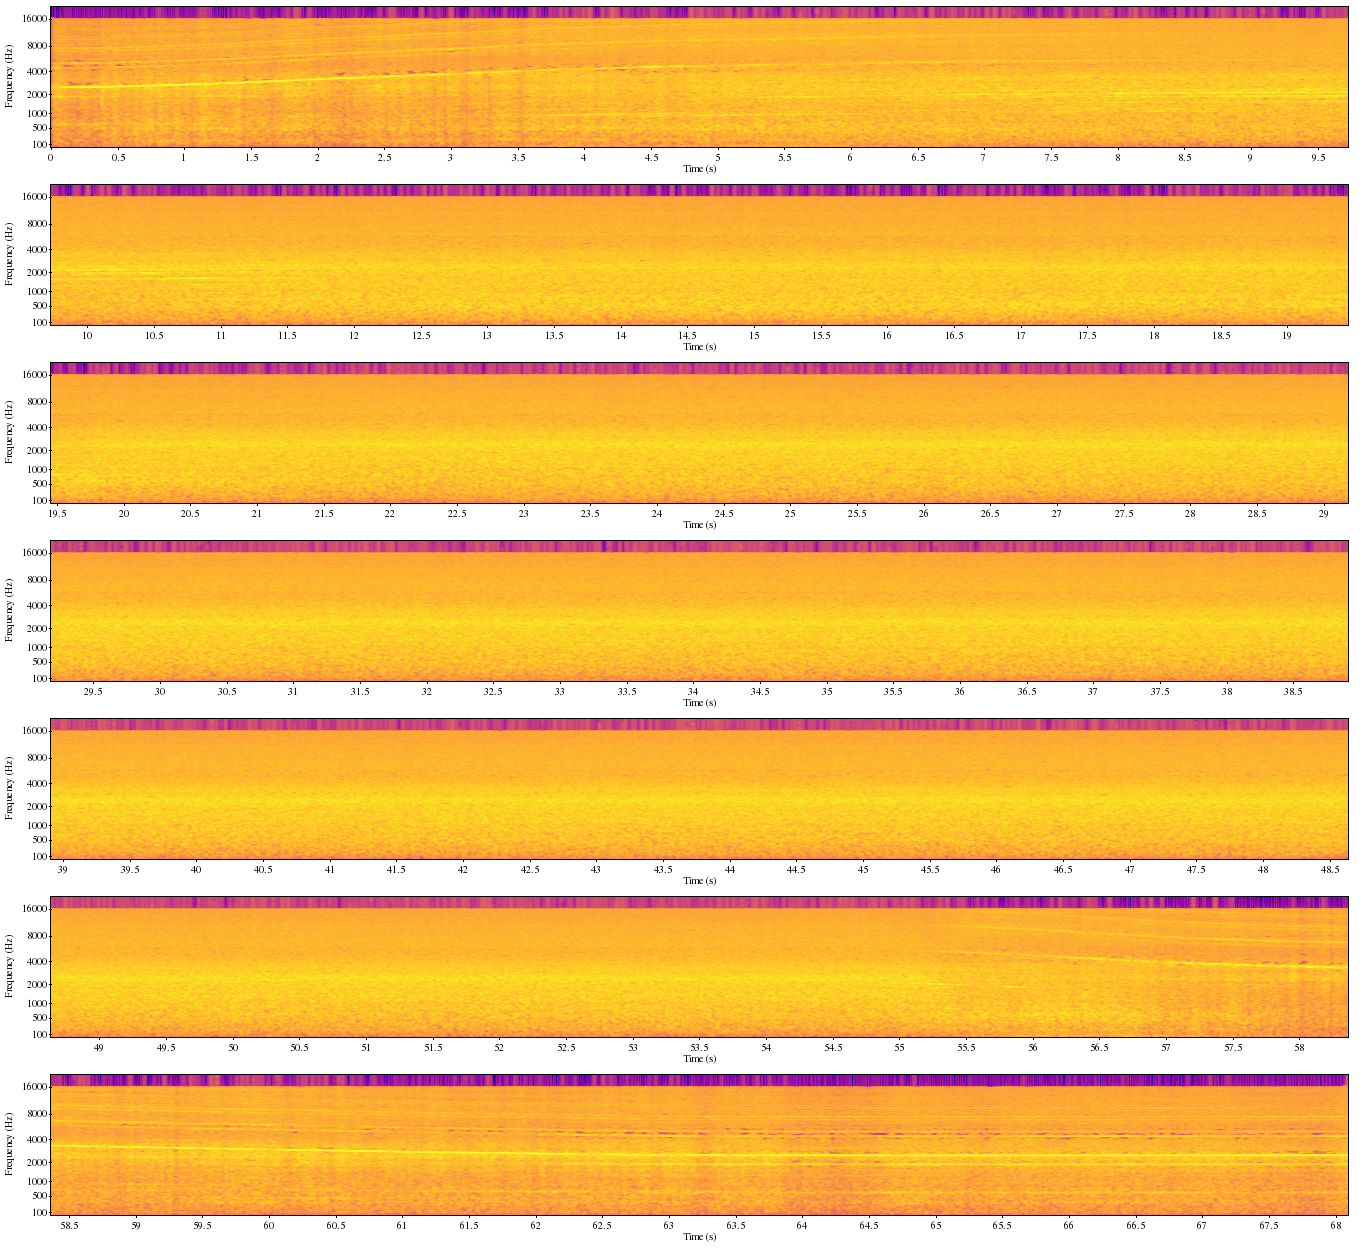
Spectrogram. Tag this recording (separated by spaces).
aeroplane airplane army aviation combustion engine fire fuel jet military plane technology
